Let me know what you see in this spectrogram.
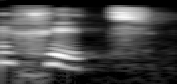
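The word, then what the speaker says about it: חטא: A pronúncia dessa letra, da letra Het, lembra de pecado, né, que se escreve com as letras Het, Tet e Aleph. Pecado é Het. São iguais na pronúncia, mas não na escrita, porque a forma da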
